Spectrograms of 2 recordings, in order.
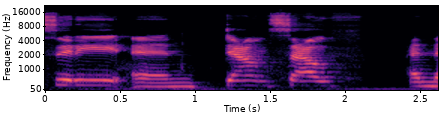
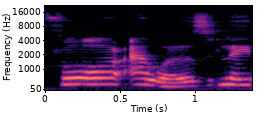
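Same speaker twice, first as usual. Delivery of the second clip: put-on French accent in narrator style; 4 semitones higher than usual. Announcing a time skip in a game: SpongeBob French narrator voice. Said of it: "I was trying to do a SpongeBob voice".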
